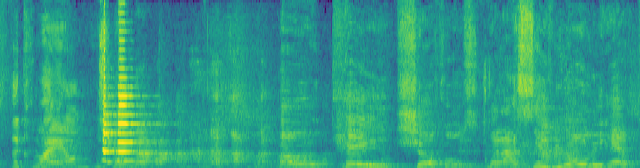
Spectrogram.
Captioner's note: horn honks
